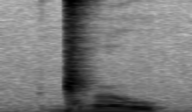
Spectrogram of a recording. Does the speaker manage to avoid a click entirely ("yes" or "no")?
no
